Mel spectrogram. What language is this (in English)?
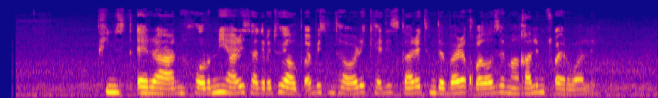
Georgian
